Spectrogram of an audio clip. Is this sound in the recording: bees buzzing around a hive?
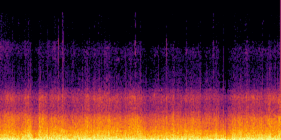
no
